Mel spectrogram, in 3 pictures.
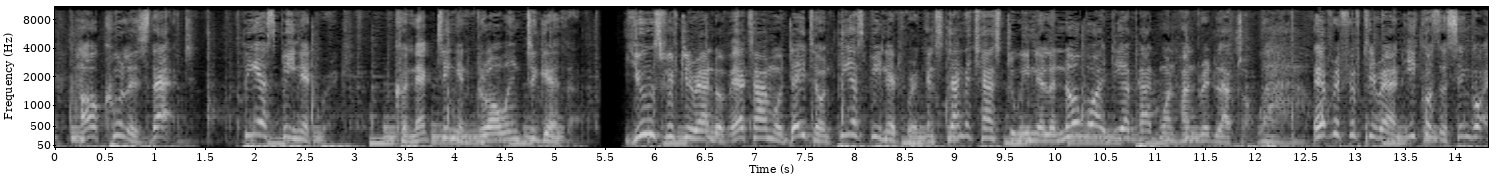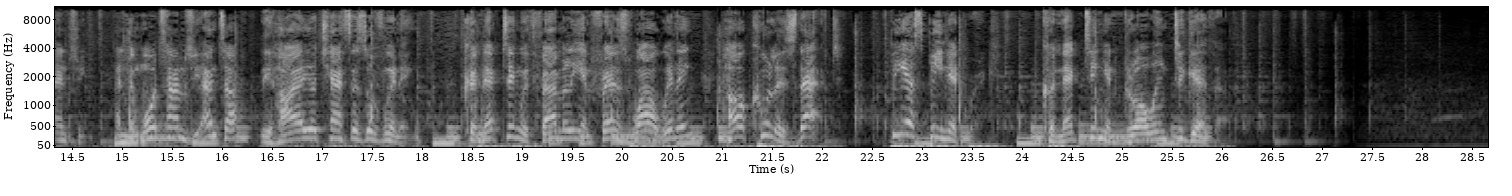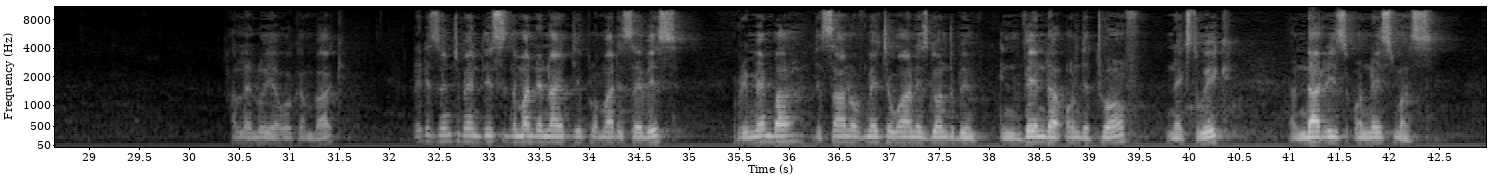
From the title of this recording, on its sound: LIVE DIPLOMATIC SERVICE | ECG CHURCH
